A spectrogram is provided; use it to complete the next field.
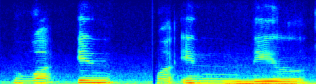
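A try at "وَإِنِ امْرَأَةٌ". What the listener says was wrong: There's no alif lam. Yes, wa inim ra'atun. And this hamzatul wasl with a little tadpole on top, or the head of the sod, yep, disappears. So this is why it's called that. It joins the nun to the mim, and it's very silent. You don't say it.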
